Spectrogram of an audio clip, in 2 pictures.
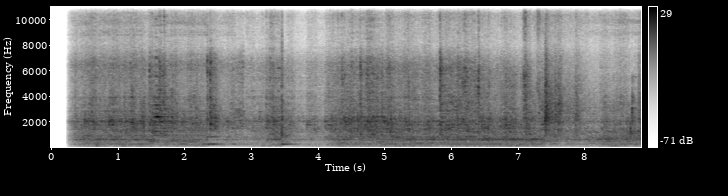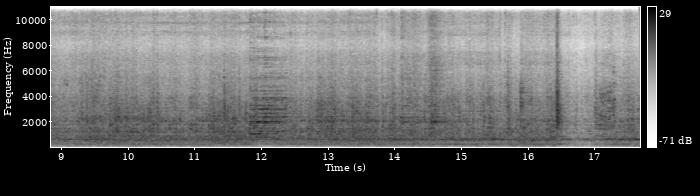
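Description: A bucket seaming machine running steadily as it spins a metal bucket and rolls the base onto its wall. There are a few sharp metal knocks a few seconds in.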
